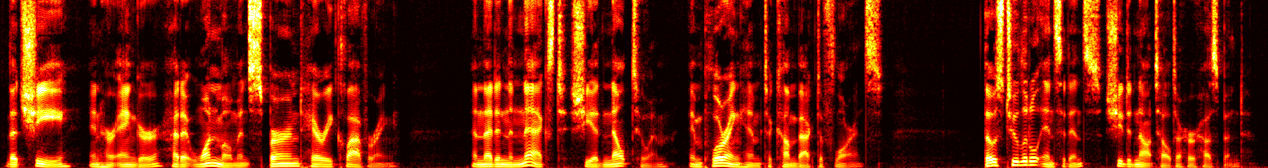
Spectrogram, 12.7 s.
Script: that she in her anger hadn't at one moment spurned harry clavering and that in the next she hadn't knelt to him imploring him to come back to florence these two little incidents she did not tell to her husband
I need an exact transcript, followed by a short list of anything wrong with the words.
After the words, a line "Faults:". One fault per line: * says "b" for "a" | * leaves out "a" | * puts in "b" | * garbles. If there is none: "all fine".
that she in her anger had at one moment spurned harry clavering and that in the next she had knelt to him imploring him to come back to florence those two little incidents she did not tell to her husband
Faults:
* says "had" for "hadn't"
* says "had" for "hadn't"
* says "those" for "these"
